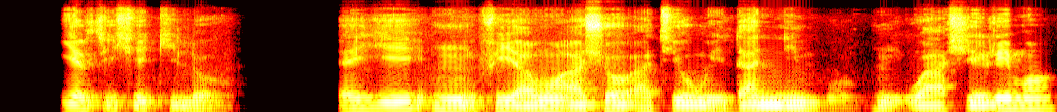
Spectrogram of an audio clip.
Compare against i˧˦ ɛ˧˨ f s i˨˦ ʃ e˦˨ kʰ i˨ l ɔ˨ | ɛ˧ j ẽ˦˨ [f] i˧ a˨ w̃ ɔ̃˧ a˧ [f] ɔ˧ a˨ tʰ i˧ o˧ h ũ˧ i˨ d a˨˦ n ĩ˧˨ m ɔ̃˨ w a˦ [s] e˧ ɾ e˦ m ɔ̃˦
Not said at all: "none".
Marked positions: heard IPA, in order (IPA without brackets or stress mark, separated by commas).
f, ʃ, ʃ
